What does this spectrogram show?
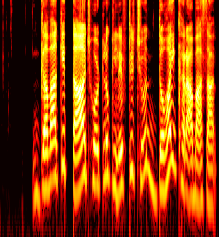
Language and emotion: Kashmiri, disgusted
